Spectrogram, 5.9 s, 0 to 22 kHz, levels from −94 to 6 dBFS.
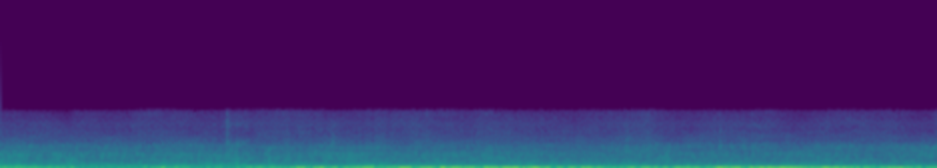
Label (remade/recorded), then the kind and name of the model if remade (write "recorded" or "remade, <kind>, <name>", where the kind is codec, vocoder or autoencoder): remade, codec, DAC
